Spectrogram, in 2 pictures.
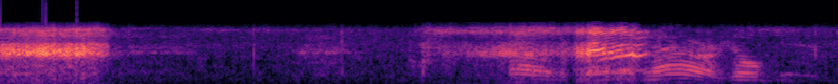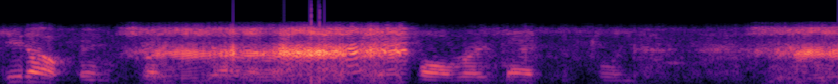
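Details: A friend snoring in a trailer, so loud that others heard it from outside and couldn't sleep: loud rattling snores alternating with quieter breathing, one every few seconds, with a vibrating, fluttery sound on the breath.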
